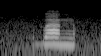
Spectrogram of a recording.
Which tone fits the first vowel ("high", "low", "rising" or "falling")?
falling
